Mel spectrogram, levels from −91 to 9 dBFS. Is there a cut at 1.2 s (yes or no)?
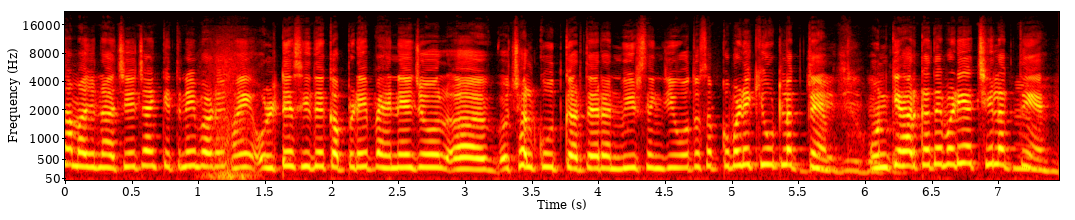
yes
